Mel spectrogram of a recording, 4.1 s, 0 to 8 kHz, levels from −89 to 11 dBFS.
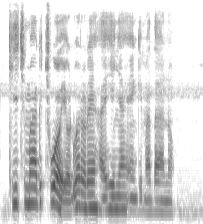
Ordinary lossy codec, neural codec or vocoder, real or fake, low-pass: none; none; real; none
